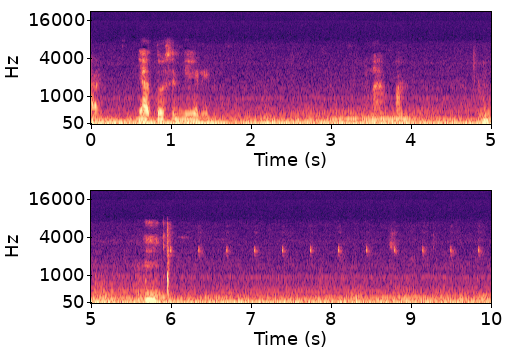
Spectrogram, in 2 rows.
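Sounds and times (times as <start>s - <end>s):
low rumble inside car: 0.0s - 10.0s
car indicator ticking: 6.0s - 10.0s.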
